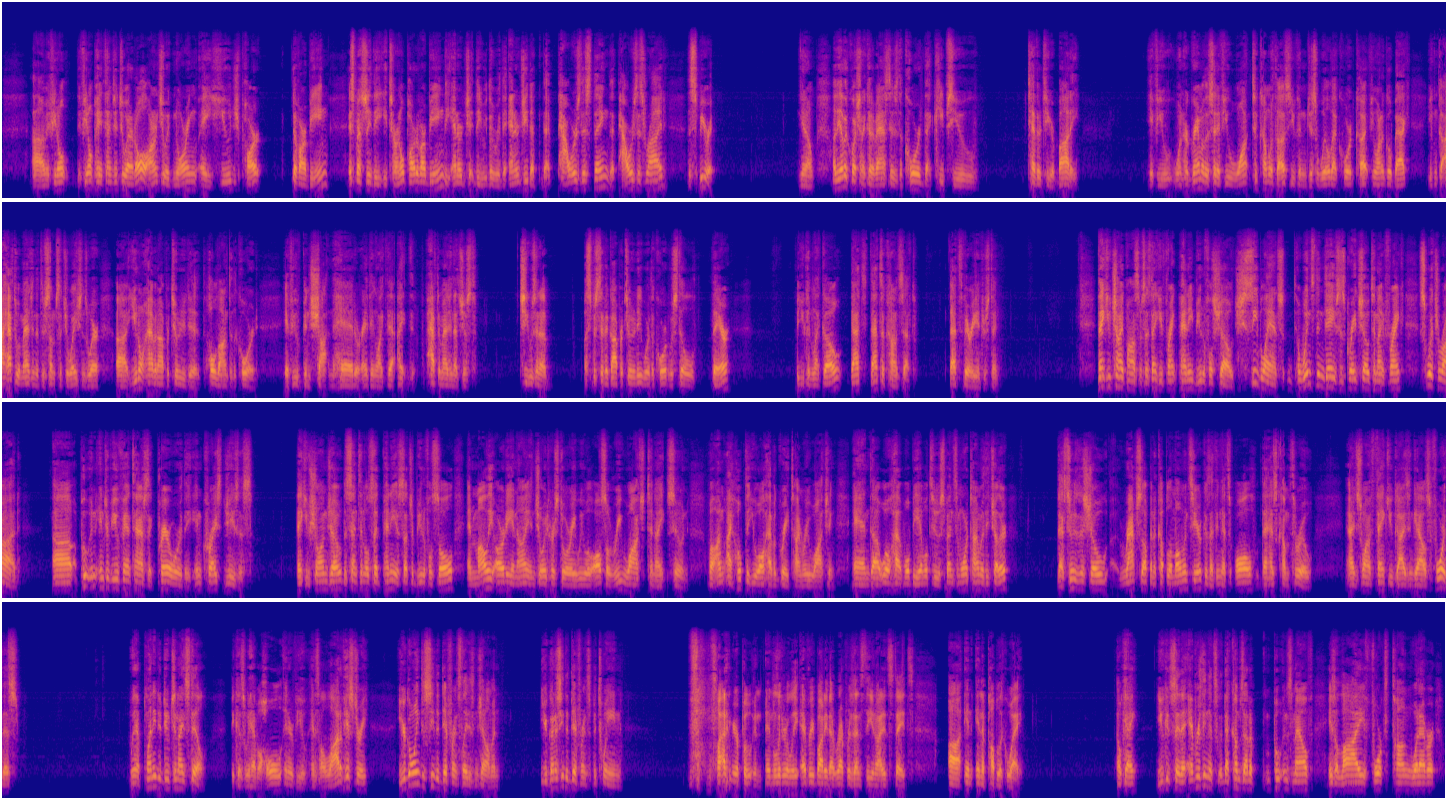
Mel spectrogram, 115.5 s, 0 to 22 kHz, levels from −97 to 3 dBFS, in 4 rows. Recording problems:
thin; very; fading below 400 Hz
garbled, watery; slightly

